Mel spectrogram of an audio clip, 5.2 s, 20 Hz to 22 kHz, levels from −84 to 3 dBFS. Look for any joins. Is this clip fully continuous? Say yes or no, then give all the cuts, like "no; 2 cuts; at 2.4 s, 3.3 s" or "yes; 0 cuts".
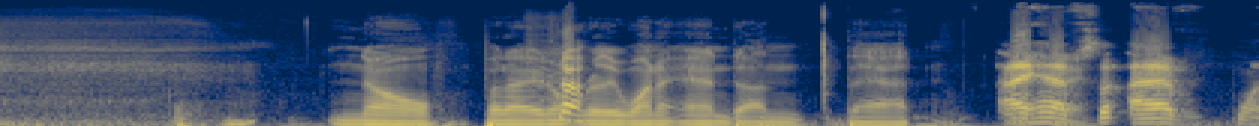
yes; 0 cuts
